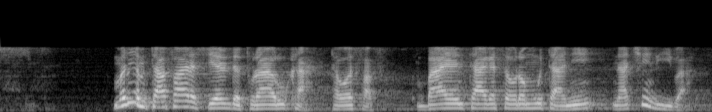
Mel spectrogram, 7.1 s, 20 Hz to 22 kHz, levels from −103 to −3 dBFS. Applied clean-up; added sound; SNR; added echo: none; none; none; reverberation time 1.3 s.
